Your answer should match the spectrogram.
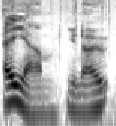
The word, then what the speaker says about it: Eyam: It's now the summer of 1665, and we find ourselves in Eyam, a small village nestled in the picturesque hills of Derbyshire, England. Eyam, is pronounced just like Eam.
